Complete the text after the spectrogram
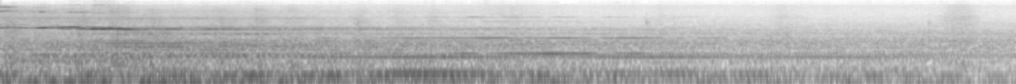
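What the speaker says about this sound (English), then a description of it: "You can't scare me with a train." A train rumbles past in a PT-style horror video game, a low continuous rolling drone with thin high wheel squeals, loud at first and slowly easing away, with no talking over it.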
